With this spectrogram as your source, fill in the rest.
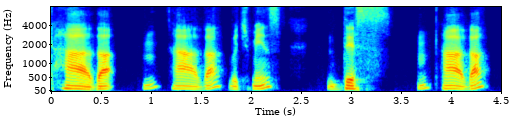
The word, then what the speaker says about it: هذا: But this is how it is written, but we pronounce it as hada, like this.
